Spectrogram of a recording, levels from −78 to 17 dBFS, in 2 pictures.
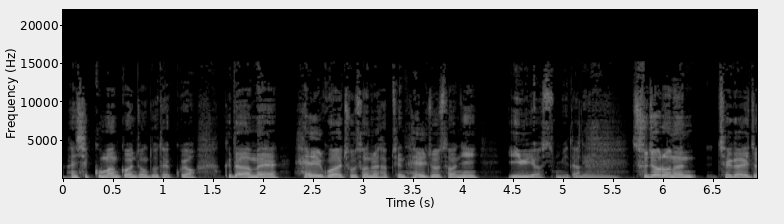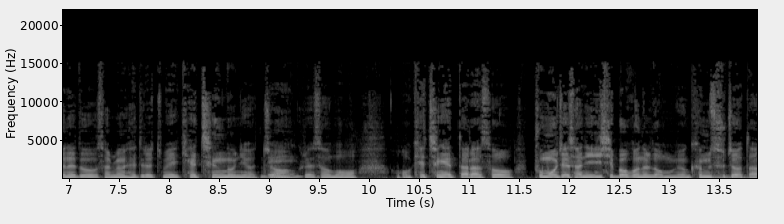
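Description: No technical faults turn up anywhere in this speech recording, so there's nothing to flag from one end of it to the other.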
